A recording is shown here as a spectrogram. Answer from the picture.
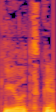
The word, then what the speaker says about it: Kyotské: Potom je docela zajímavá věc, že vědci z Kyotské univerzity Japonsko, Kyotské, snad jsem měl správnou výslovnost. – Kyotské, no.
